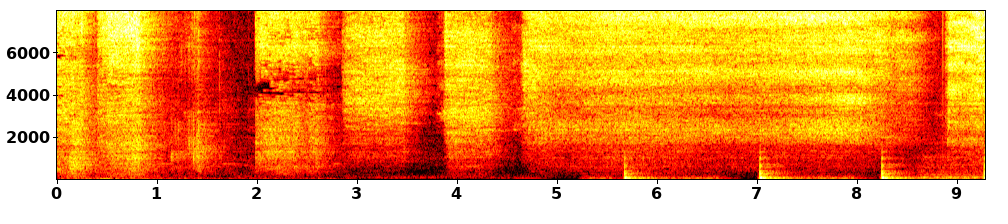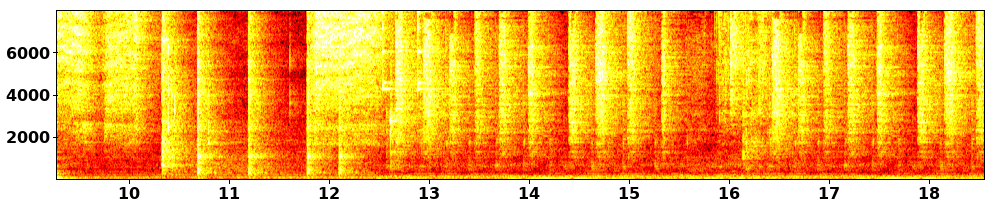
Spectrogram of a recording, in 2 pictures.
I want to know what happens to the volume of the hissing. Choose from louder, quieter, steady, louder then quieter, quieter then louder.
louder.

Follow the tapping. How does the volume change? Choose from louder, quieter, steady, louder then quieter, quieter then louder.
louder.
